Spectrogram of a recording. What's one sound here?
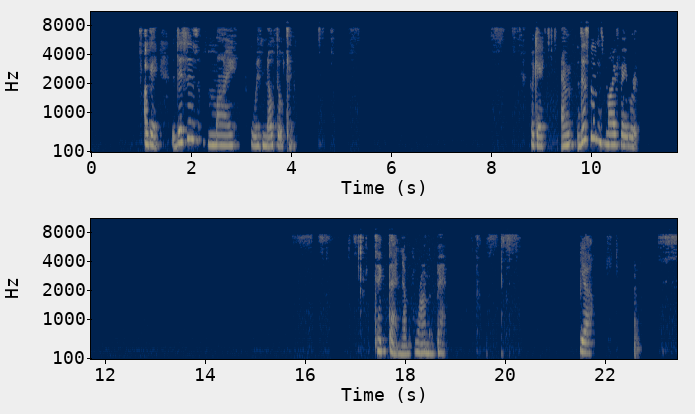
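A young girl talks with animation close to a phone's microphone.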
